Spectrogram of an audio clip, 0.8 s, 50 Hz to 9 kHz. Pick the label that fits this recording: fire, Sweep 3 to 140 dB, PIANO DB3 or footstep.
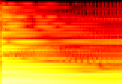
PIANO DB3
